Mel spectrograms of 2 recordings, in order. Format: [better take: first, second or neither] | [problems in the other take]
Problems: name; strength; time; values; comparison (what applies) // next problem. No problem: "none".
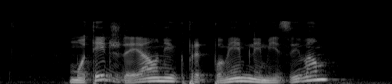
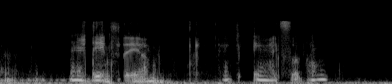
first | noise reduction (neural diffusion model UNIVERSE++)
